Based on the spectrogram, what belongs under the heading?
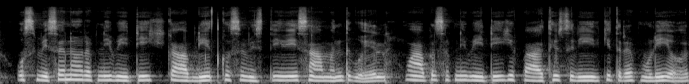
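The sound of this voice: This is an unforced reading voice. The intonation stays fairly even.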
